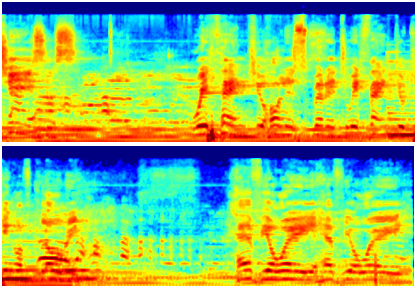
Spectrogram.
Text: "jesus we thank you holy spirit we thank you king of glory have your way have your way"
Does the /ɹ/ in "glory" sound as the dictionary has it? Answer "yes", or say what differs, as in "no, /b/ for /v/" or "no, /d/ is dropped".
yes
